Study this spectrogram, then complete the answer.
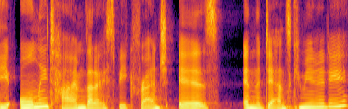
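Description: Speaking with a Western Canadian accent at a fairly quick pace, a woman holds a medium pitch with ordinary pitch variation. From Vancouver, British Columbia, Canada. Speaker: university student. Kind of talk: casual interview.

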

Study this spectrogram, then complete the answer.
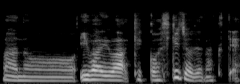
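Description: Talking at a very fast pace, a woman has a medium-pitched voice with a dark, mellow tone. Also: dry, close sound with no echo. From Kansai, Japan. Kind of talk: casual chat.

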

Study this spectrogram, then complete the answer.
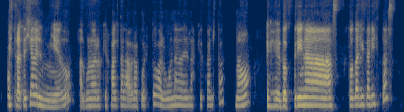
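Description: A woman's fairly high-pitched, fairly slow delivery, with fairly even intonation and an ordinary speaking voice. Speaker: book club host. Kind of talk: book club discussion. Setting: video call.

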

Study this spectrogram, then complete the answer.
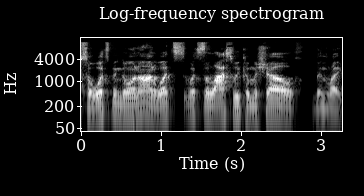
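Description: The tone is energetic. The pace is fairly quick. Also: man. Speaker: podcast co-host, stand-up comedian. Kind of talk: casual chat.

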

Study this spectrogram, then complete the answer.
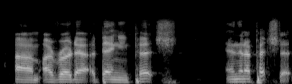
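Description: A man with a New Zealand accent at a very fast pace, medium pitch, bright and sharp in tone, with a dry, close sound and no echo. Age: 20s. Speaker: journalist. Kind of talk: casual interview.

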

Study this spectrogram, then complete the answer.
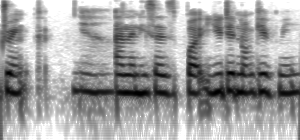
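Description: In an Essex accent, a woman talks at a moderate pace with monotone, flat intonation. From Essex, England. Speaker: podcast guest. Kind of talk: casual chat.

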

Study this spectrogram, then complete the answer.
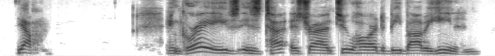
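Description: A man talks with a Southern US accent. His pitch sits fairly high, with ordinary variation. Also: moderate pace, very even loudness. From US South. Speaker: wrestling podcaster. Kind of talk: casual chat. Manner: halting.

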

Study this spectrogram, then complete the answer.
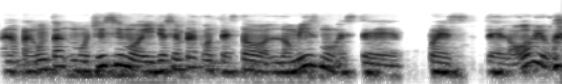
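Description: A man with a Mexican accent, fairly high pitched, with lively intonation and a fairly slow pace. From Mexico, provinces. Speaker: illustrator and webcomic author. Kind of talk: interview.

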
